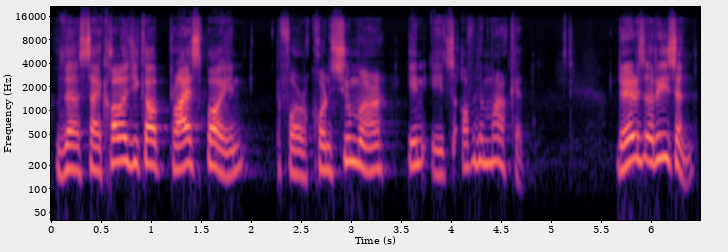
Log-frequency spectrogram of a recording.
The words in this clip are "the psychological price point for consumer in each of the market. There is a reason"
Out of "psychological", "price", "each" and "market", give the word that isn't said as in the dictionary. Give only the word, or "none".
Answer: each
